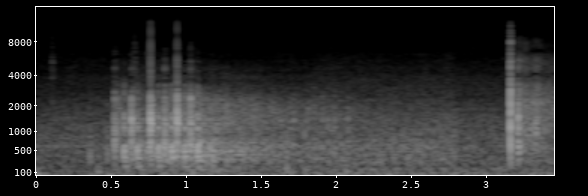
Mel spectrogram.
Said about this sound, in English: Automatic weapon fire has been erupting all evening in the capital as gangs of looters wander the city.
